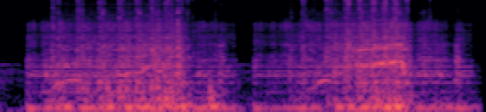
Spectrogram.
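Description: A sewing machine stitches together the joints of quilt binding in two close, rapid whirring runs separated by a short pause, loud and steady.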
